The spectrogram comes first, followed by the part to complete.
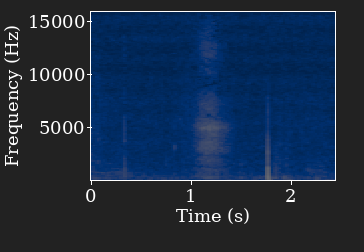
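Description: Near silence, broken by a short sniff about a second in and a single sharp click near the end.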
